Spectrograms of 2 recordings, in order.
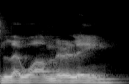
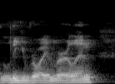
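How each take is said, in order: First: It is said with a French accent. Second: It is said with an English accent.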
